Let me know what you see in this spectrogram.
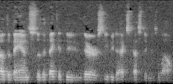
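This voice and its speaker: Noticeable background noise behind a male speaker at a fairly quick pace. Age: 60s. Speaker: transportation engineering consultant. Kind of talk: interview. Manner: hesitant, many fillers.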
